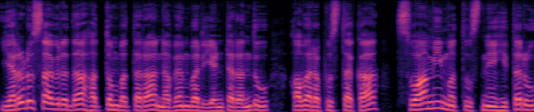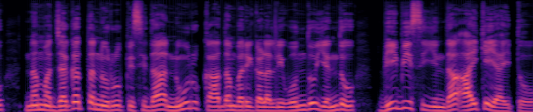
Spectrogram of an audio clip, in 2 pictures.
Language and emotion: Kannada, neutral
